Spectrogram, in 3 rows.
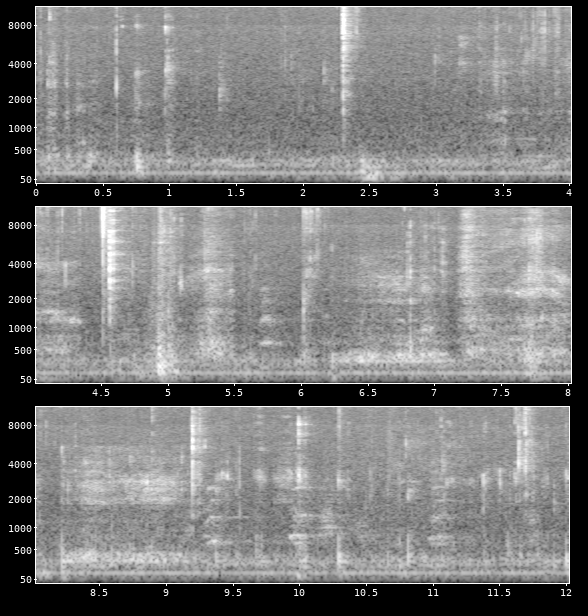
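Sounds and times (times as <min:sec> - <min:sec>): chewing and biting pizza: 0:06.0 - 0:12.0.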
